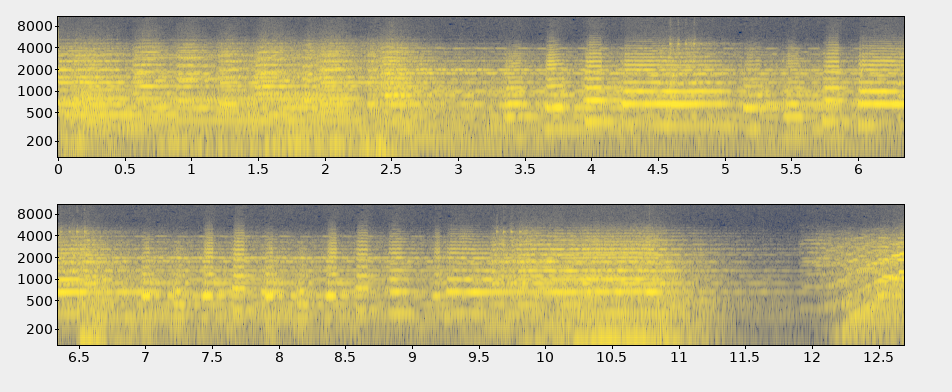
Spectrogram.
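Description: Orchestral title-theme fanfare led by brass, in long held chords, fading out near the end.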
